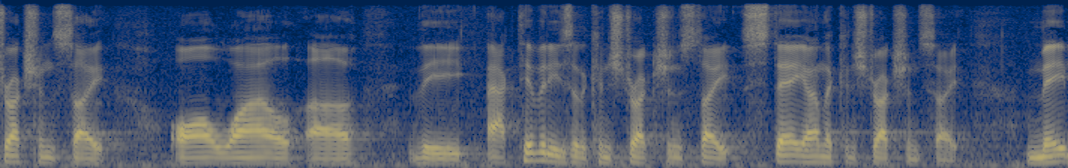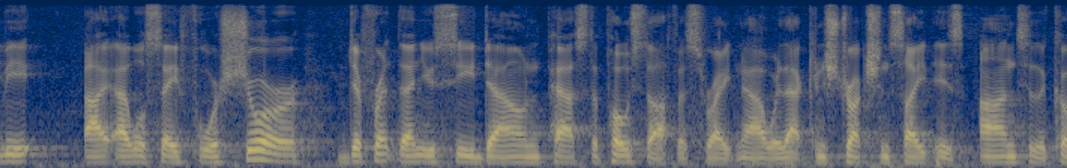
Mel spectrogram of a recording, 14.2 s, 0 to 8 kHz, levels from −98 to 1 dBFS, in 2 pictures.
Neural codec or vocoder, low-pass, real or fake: none; 7.2 kHz; real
